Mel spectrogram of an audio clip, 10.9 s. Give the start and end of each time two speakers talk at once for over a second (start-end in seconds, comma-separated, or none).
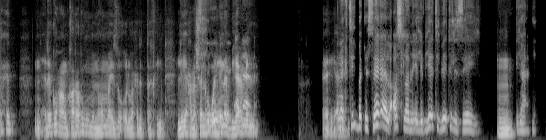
3.9-5.2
